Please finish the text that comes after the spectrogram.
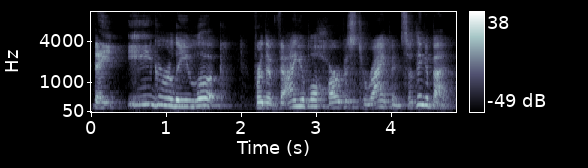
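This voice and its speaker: An echoey, somewhat distant recording of a man reading to children. His voice is high and he speaks in an animated, encouraging way. He poses simple questions and answers them himself, like a teacher leading young listeners along. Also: moderate pace. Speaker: children's ministry storyteller. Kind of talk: read-aloud story lesson for children. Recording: roomy echo, distant microphone.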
